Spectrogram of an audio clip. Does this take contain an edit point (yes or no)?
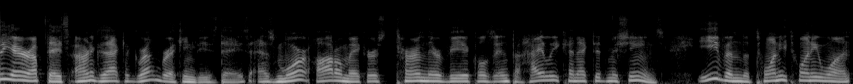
no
